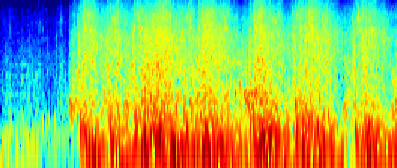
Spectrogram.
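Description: Magic spells crackle and boom in a fierce fight.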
